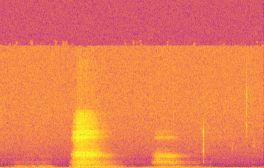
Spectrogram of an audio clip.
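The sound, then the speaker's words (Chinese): Muffled rubbing and scuffing noises of a small voice recorder being handled by a child at breakfast time, two soft breathy bursts a second or so apart, then a faint tap, with no talking. “吃完早饭再玩录音笔啊。”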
